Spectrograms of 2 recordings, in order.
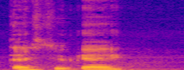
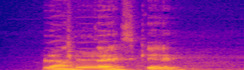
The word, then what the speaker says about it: Daisuke: And also, they're saying his name wrong. The guy, guardian of the Black Box. Yeah, uh-huh. I mean, Daisuke. Daisuke.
